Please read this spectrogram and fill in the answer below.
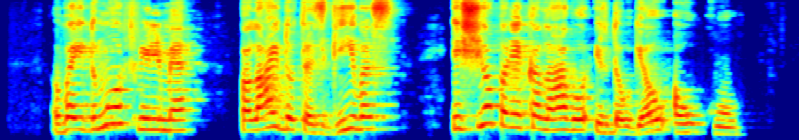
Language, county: Lithuanian, Tauragė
